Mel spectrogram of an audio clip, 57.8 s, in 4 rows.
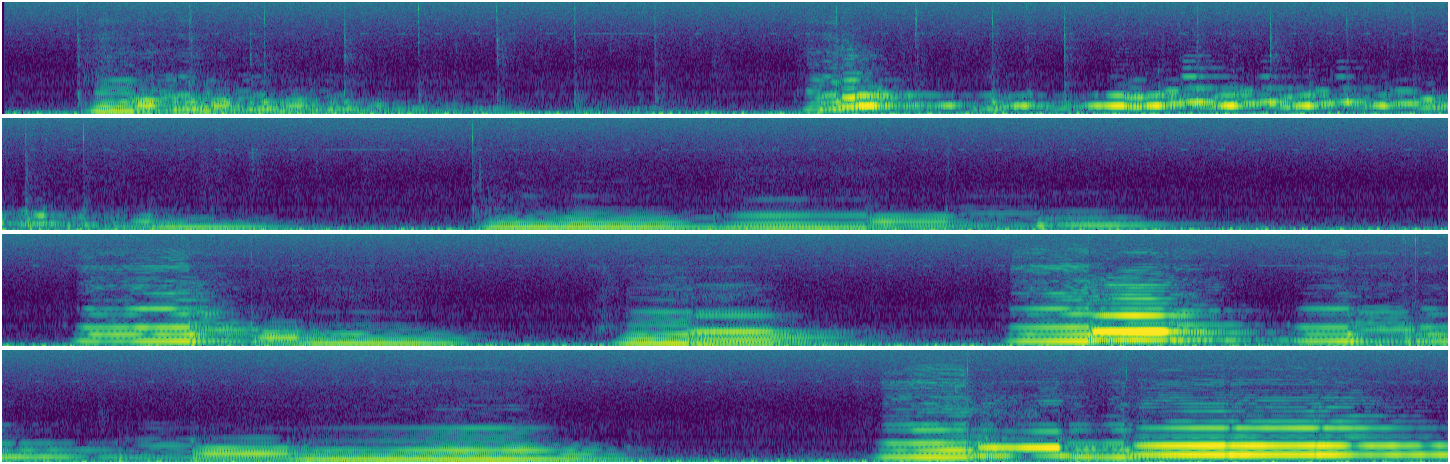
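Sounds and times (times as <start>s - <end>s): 
saxophone improvising a hymn: 0.8s - 5.1s, 8.0s - 17.3s, 19.2s - 26.2s, 29.6s - 33.7s, 34.9s - 37.6s, 39.0s - 49.7s, 52.1s - 57.8s.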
